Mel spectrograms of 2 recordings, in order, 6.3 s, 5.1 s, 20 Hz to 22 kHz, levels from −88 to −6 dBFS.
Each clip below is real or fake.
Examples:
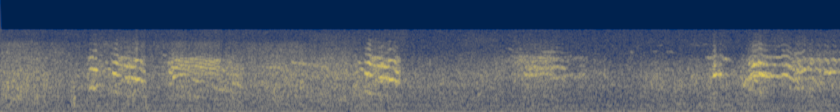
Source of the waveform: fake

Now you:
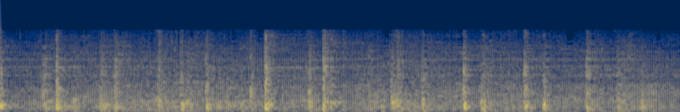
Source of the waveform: fake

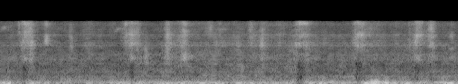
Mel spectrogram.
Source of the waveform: fake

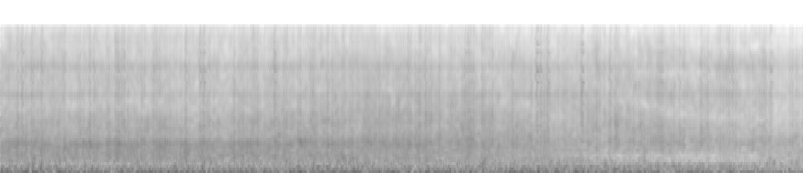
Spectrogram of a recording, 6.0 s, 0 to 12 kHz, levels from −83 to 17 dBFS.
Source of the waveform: fake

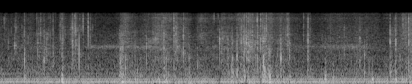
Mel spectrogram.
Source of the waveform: fake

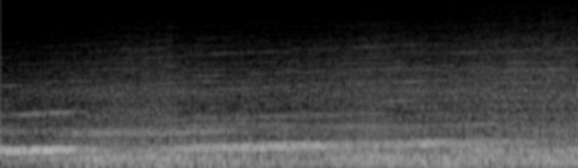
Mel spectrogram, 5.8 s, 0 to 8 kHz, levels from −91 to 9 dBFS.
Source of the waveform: fake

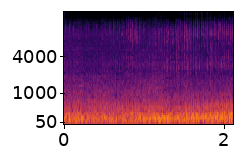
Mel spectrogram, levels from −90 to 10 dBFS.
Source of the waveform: real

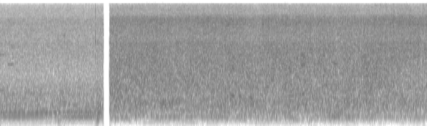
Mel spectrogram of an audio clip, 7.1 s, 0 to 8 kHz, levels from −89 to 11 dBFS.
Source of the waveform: real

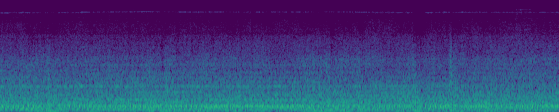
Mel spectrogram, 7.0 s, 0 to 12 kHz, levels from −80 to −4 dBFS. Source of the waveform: real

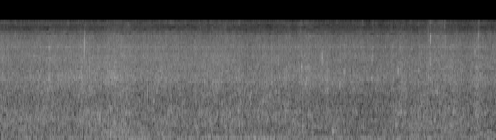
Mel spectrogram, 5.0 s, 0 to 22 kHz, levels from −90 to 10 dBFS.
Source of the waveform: real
